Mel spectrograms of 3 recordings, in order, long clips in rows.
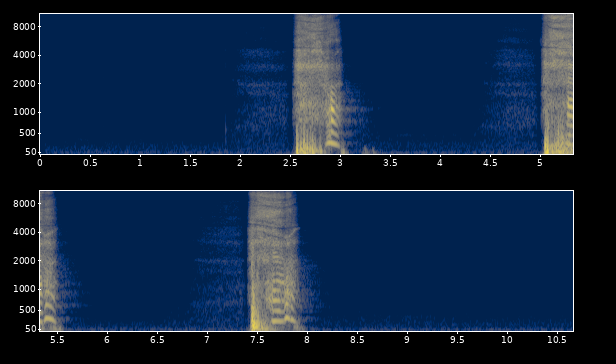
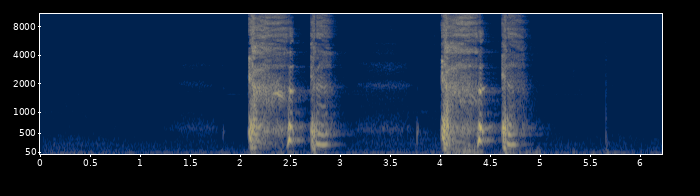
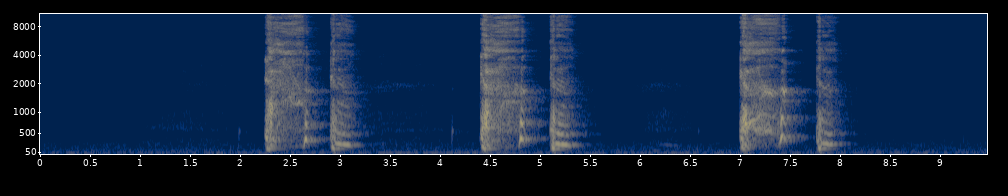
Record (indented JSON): {
  "exhalation_length": "10.7 s",
  "exhalation_amplitude": 32768,
  "exhalation_signal_mean_std_ratio": 0.25,
  "cough_length": "6.2 s",
  "cough_amplitude": 17364,
  "cough_signal_mean_std_ratio": 0.33,
  "three_cough_length": "9.5 s",
  "three_cough_amplitude": 10063,
  "three_cough_signal_mean_std_ratio": 0.36,
  "survey_phase": "beta (2021-08-13 to 2022-03-07)",
  "age": "45-64",
  "gender": "Female",
  "wearing_mask": "No",
  "symptom_cough_any": true,
  "smoker_status": "Never smoked",
  "respiratory_condition_asthma": false,
  "respiratory_condition_other": false,
  "recruitment_source": "REACT",
  "submission_delay": "2 days",
  "covid_test_result": "Negative",
  "covid_test_method": "RT-qPCR"
}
